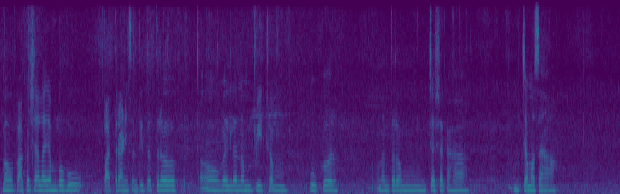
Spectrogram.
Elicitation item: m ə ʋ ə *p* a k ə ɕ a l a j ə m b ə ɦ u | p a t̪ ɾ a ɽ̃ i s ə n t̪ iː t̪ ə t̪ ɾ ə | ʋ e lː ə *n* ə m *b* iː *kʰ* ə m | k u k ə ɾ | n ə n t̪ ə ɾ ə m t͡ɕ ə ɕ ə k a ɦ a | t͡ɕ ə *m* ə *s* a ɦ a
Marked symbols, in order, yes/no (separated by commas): yes, yes, no, no, yes, yes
